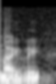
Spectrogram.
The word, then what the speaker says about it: Milley: Pasó lo mismo con el comandante anterior que se llamaba Miley, se escribe Milley, pero los norteamericanos le dicen Miley y bueno, lo echó.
